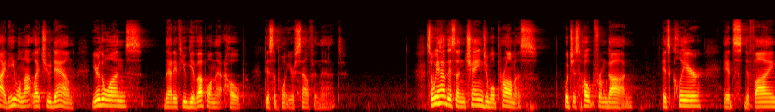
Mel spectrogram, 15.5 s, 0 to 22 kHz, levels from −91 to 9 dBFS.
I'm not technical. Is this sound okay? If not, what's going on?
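Yes, nothing in the signal suggests a technical problem.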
